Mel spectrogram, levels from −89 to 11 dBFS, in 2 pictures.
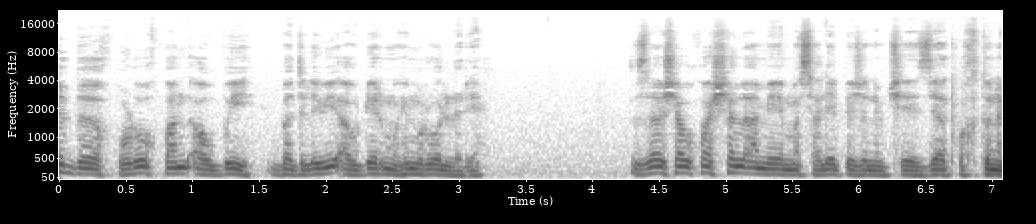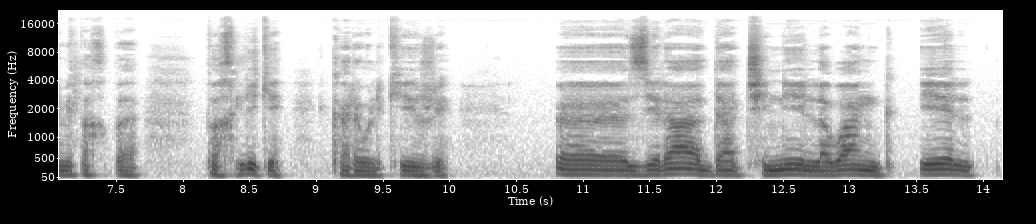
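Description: No technical fault can be heard in the signal; the room noise belongs to the recording space, and the level shifts around 6.5 s and again near 13.5 s come from the talker moving relative to the microphone.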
